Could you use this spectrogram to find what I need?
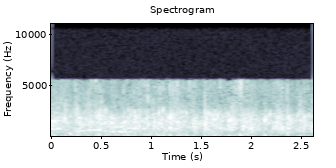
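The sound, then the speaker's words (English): A crowd claps for God in a dense, continuous wash of applause that holds a fairly even loudness throughout, with no voices standing out above it. “Come on, give God one more big applause tonight.”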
